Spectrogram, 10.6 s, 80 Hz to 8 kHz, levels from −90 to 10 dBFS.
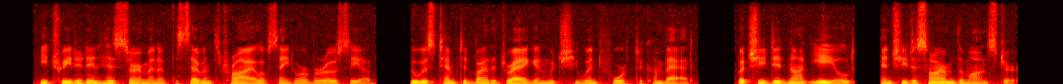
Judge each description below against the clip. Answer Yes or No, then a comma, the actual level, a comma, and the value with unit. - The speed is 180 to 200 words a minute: Yes, average, 190 wpm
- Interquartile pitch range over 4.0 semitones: No, average, 3.0 semitones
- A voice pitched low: Yes, low, 115 Hz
